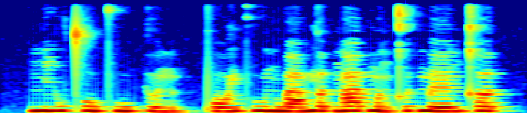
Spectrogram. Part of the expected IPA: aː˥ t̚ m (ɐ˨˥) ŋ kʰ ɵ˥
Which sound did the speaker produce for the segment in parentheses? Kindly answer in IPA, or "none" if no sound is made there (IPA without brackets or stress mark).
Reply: ɐ˨˩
